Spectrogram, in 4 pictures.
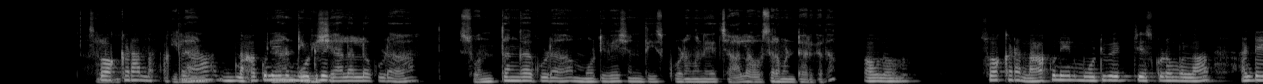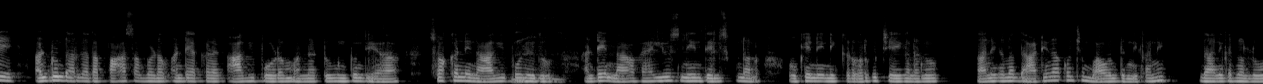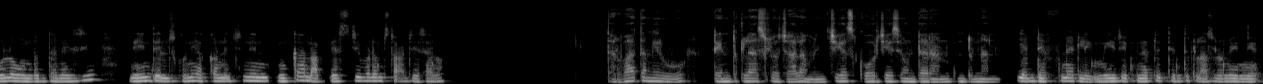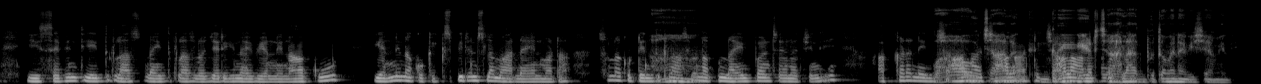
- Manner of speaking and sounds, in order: in English: "సో"; in English: "మోటివేట్"; tapping; in English: "మోటివేషన్"; in English: "సో"; in English: "మోటివేట్"; in English: "పాస్"; in English: "సో"; in English: "వాల్యూస్"; other background noise; in English: "లోలో"; in English: "బెస్ట్"; in English: "స్టార్ట్"; in English: "టెన్త్ క్లాస్‌లో"; in English: "స్కోర్"; in English: "డెఫినైట్లీ"; in English: "టెన్త్ క్లాస్‌లో"; in English: "సెవెంత్, ఎయిత్ క్లాస్, నైన్త్ క్లాస్‌లో"; in English: "ఎక్స్పీరియన్స్‌లా"; in English: "సో"; in English: "టెన్త్ క్లాస్‌లో"; in English: "నైన్ పాయింట్ సెవెన్"; in English: "వావ్!"; in English: "గ్‌న్ గ్రేట్"; in English: "ఫీల్"
- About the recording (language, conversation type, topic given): Telugu, podcast, మీ పని ద్వారా మీరు మీ గురించి ఇతరులు ఏమి తెలుసుకోవాలని కోరుకుంటారు?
